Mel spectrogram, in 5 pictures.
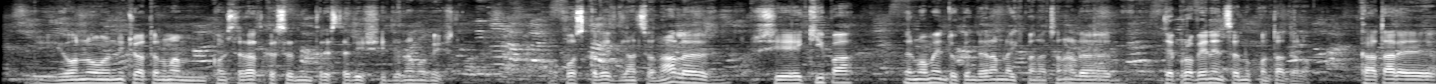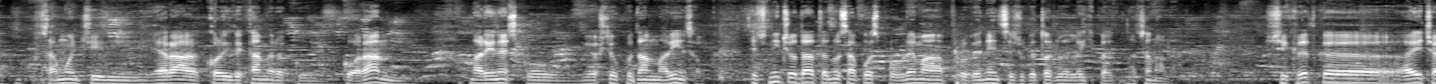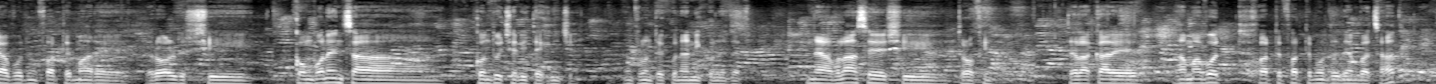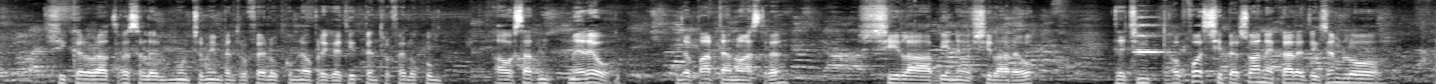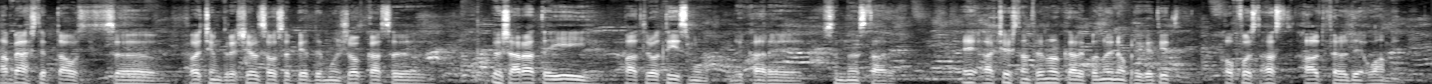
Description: Într-una dintre înregistrările Radio Timișoara din ultimul deceniu, Roland Gunesch spune că acest lucru a contat mai puțin atunci când a îmbrăcat tricoul reprezentativei naționale:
